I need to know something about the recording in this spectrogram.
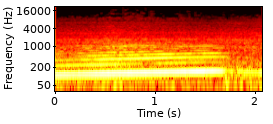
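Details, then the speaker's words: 2009 Mazda RX-8 R3 after a cheap eBay exhaust with high-flow resonated mid-pipe and high-flow cats plus basic maintenance: light first acceleration gives a smooth, rising rotary hum and an even drop-off with no rattles; sounds healthy. "okay guys first little baby acceleration oh my gosh that sounds good listen"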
